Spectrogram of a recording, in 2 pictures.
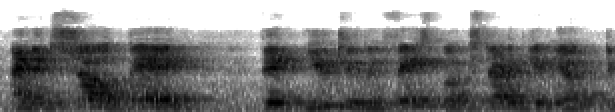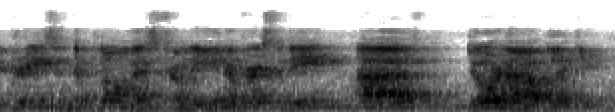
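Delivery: ordinary delivery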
